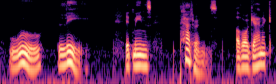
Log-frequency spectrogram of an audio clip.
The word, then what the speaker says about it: Wu Li: When I studied physics in Taiwan, said Huang, we called it Wu Li, pronounced Wu Li.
